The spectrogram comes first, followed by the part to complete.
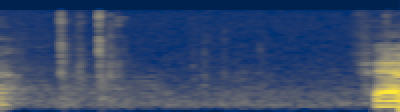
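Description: A few quick computer keyboard keystrokes about a third to half a second in.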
